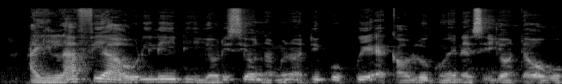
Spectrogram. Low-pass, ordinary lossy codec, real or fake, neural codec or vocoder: 14.4 kHz; none; real; none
